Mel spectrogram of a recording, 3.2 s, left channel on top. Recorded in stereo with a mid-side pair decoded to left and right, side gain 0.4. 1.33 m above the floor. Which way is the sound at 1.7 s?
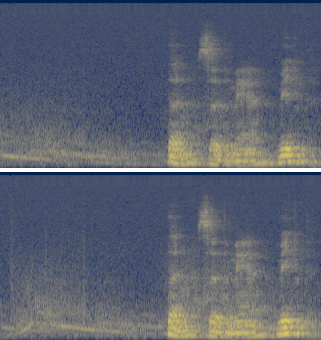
65° right.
